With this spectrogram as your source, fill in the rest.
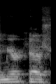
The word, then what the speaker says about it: Myrkesh: the pronunciation goes uh but in reality it's a fantasy word so you can say mirash or mer I've been around the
